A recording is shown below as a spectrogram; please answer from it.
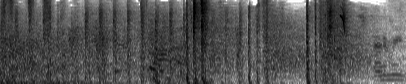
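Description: Rapid automatic gunfire in the Apex Legends battle royale game, several close bursts of sharp cracks in quick succession, with players shouting over the shooting.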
